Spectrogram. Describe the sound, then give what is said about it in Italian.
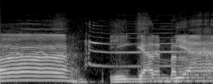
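Seagulls calling: a loud, drawn-out harmonic cry held steady at first, then a brief break and a few more wailing calls at shifting pitch, heard alone. “I gabbiani.”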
